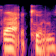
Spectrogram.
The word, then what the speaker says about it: Atkins: Or is it Atkins or Akins? How do you say that? It is Atkins, yes.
